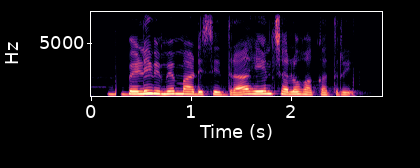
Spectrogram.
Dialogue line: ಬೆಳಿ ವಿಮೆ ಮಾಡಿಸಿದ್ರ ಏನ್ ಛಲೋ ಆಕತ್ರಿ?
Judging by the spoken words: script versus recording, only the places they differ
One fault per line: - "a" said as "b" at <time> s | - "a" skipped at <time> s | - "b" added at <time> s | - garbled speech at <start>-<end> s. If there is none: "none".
none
